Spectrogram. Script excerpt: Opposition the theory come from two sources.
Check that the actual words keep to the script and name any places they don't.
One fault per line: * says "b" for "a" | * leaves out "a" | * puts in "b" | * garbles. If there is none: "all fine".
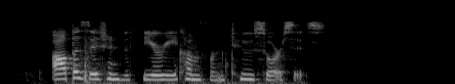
all fine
